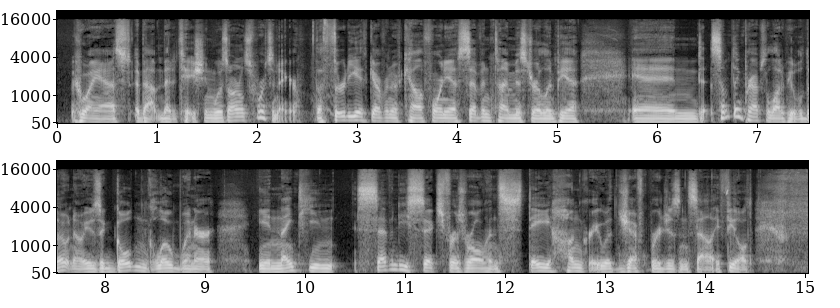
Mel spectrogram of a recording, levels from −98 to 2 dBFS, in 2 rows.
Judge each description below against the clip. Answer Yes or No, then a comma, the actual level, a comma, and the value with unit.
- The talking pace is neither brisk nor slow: Yes, average, 185 wpm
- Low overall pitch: Yes, low, 100 Hz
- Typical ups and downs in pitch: Yes, average, 3.1 semitones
